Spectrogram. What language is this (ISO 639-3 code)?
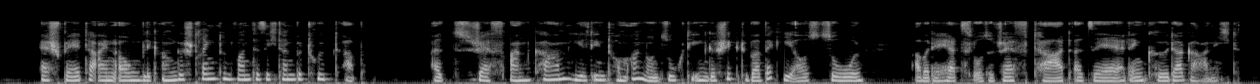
deu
